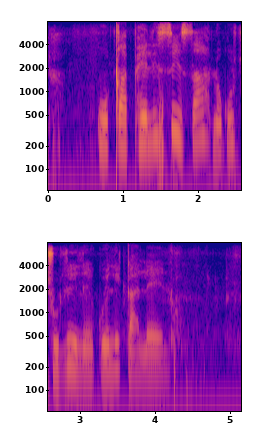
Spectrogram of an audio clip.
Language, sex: Swati, female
